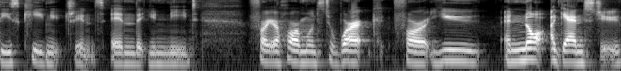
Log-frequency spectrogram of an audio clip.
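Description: A woman's very deep, low voice with a Scottish accent at a moderate pace. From Scotland. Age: 30s. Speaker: podcast host and fitness coach. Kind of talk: solo podcast talk.

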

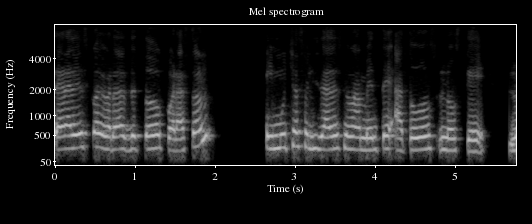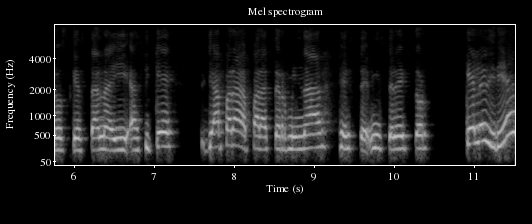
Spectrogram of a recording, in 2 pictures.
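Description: This woman has a high pitch, ordinary pitch variation and very even loudness, speaking at a moderate pace. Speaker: podcast host. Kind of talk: interview.

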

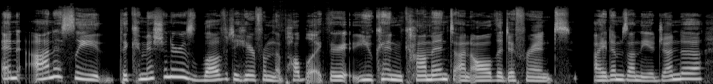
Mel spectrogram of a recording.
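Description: A woman with an American accent speaks at a fairly quick pace and a fairly high pitch. Her intonation is lively, and the recording is very clean with a silent background. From US Midwest, north central Illinois. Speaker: nonprofit associate director. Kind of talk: casual interview.

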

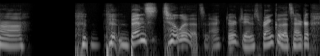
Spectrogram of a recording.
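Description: Over a silent background in a very clean recording, a woman talks at a fairly quick pace with long, frequent pauses and very wide pitch swings, the sound dry and close with no echo. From Northern California. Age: 20s. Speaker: university student and aspiring actress. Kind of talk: casual chat. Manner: articulate.

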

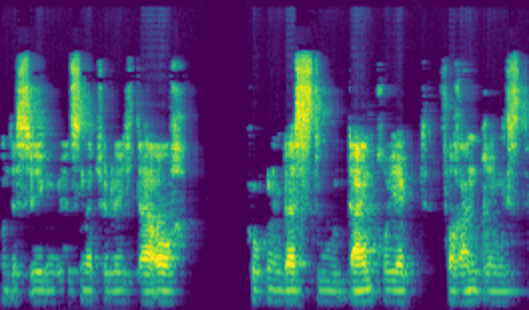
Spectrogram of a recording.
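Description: Delivered at a very slow pace, the speech has monotone, flat intonation and big swings in loudness. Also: man, fairly low pitch for a man. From Germany, Stuttgart. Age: 20s. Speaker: American football franchise manager. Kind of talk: podcast interview.

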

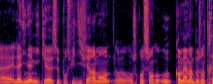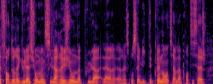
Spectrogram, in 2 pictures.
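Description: This man has an ordinary speaking voice, medium in pitch with ordinary variation, and he talks at a fairly quick pace. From Normandy (Cherbourg, Cotentin). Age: 40s. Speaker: regional politician. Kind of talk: interview.

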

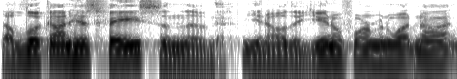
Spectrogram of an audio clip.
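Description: At a moderate pace, a man with an American accent speaks at a medium pitch with lively intonation and an unremarkable speaking voice. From Washington State, US Pacific Northwest. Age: 50s. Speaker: Marine veteran and small business owner. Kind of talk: casual interview.

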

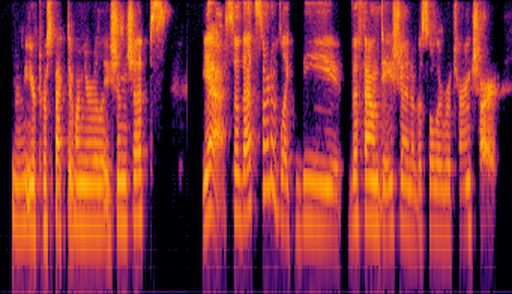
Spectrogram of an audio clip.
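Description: At a moderate pace, a woman talks in a monotone, flat way. Her pitch is medium, and the background is quiet. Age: 20s. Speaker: guest co-host, astrologer. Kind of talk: casual chat.

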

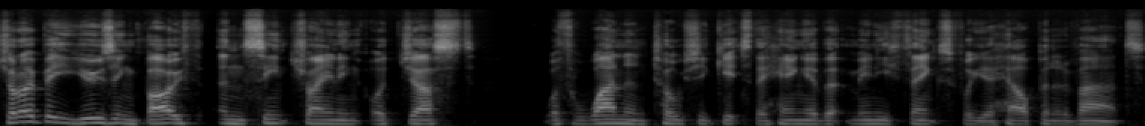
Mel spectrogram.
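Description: Recorded very cleanly against a silent background, a man with a New Zealand accent speaks with fairly even intonation. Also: medium pitch for a man, moderate pace. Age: 30s. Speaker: hunting dog trainer. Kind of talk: Q&A monologue. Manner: casual, with hesitations.

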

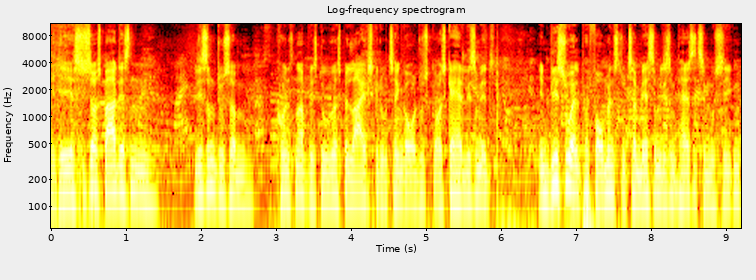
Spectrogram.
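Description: Against crowd noise in the background, a man talks at a very fast pace in a medium pitch with fairly even intonation. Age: 20s. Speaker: composer and electronic musician. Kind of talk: casual chat. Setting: studio.

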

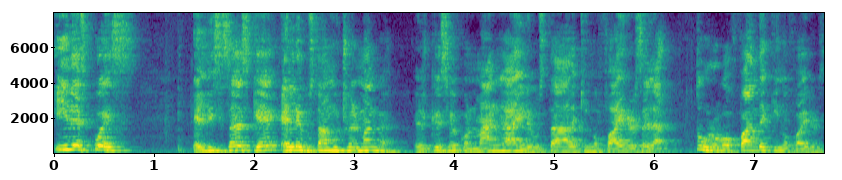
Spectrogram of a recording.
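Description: Amid noticeable background noise and audible room echo, a high-pitched man with a Mexican accent talks in an animated tone with lively intonation. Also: moderate pace. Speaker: podcast host. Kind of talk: casual chat.

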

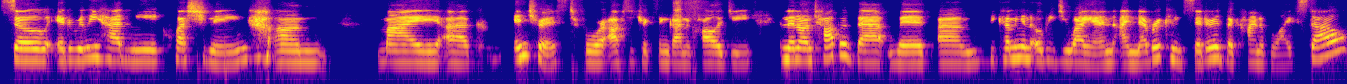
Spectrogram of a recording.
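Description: With an ordinary speaking voice, a woman talks at a moderate pace, her pitch medium and its variation ordinary. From North Carolina (Charlotte), moved from Ghana at six. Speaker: dental student. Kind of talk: interview.

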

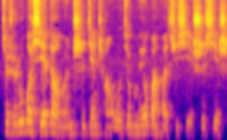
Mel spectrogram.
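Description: A woman talks at a medium pitch, her pitch varying in an ordinary way. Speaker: former advertising executive. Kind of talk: interview. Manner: halting.

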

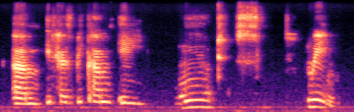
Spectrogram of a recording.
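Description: A man speaks slowly in a high, squeaky voice with a bright, sharp tone and ordinary pitch variation.

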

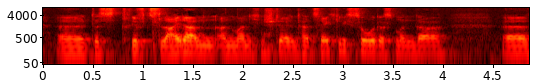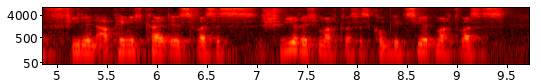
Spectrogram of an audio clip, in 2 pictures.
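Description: A man's somewhat breathy voice has a dark, mellow tone, moving at a fairly slow pace in a monotone, flat intonation. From Freiburg, southwest Germany. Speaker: ice hockey club managing director. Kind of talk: interview.

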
